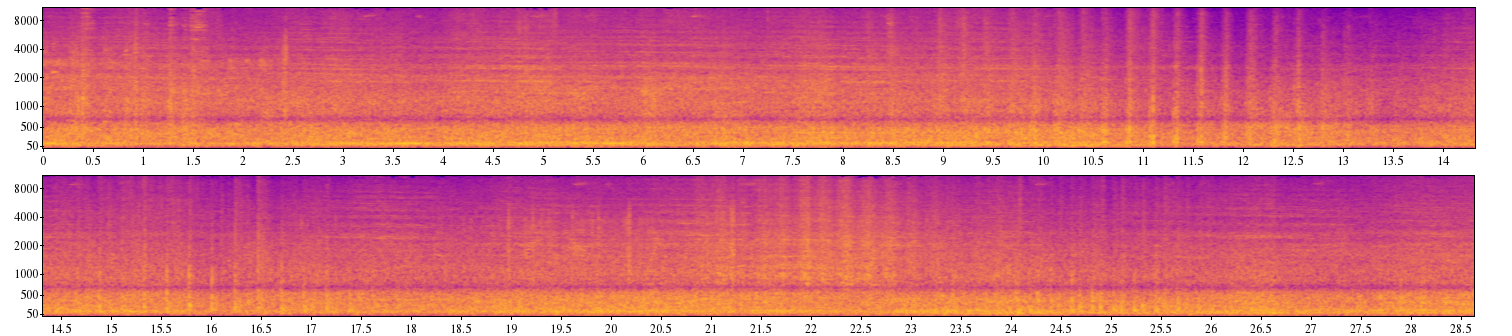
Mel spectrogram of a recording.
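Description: Intermodal freight train cars carrying highway trailers and containers rolling past close by: a steady heavy rumble with rapid clickety-clack of wheels over the rail joints. It grows briefly quieter about halfway through, then picks up again.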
